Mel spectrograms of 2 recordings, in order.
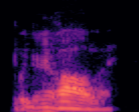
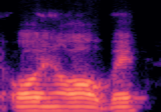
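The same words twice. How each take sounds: First: Ñove said through a laugh, velar nasal and open O; amused demo of ñove. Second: Ñove drawn out slowly and louder, velar nasal and open O; emphatic slow ñove. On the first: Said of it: "pronuncia así, con la nasal velar". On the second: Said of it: "con la nasal velar y con la O abierta". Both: Shown as a demonstration.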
